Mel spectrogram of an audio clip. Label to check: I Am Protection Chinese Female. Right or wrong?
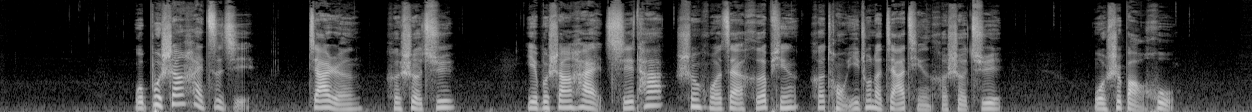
Right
